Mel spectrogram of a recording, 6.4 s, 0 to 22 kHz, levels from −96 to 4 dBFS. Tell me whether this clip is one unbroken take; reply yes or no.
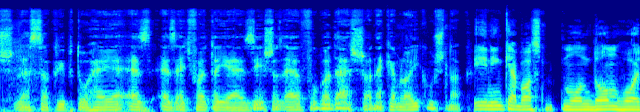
yes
